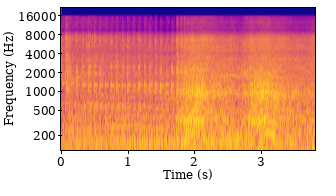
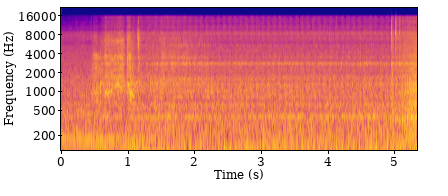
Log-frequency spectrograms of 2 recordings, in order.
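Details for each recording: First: Yamaha Mio M3 scooter: the engine screams, flaring freely with a rising howl when throttled, and the rear wheel does not turn. A snapped CVT drive belt is suspected. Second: Yamaha Mio M3 scooter, which screamed on throttle, after fitting new pulley roller set: catches, settles to an even idle, then one clean rev near five seconds with no slipping or rattle; drive sounds healthy.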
